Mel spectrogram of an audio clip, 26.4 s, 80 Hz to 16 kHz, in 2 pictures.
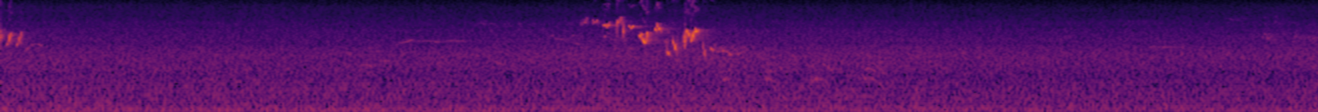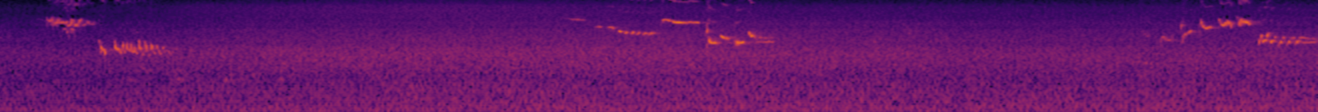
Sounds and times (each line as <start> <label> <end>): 0.0 Robin Singing 0.4
0.0 Wind in Trees 26.3
5.8 Robin Singing 7.4
13.6 Robin Singing 15.0
19.1 Robin Singing 20.9
24.6 Robin Singing 26.3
